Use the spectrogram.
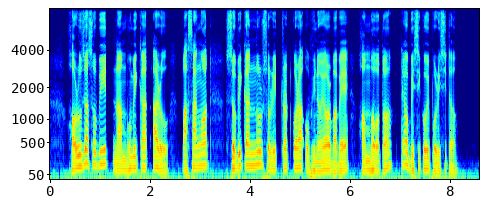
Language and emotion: Assamese, neutral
